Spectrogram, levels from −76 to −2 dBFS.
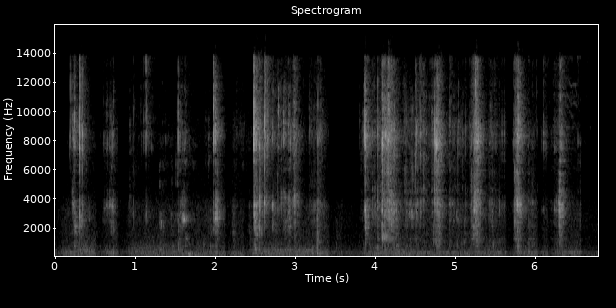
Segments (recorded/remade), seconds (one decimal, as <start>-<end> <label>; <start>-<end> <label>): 0.0-6.8 recorded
